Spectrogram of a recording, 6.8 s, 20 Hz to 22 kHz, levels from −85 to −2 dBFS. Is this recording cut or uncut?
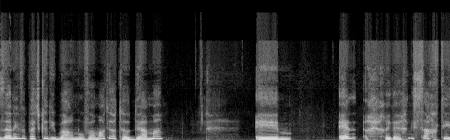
uncut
